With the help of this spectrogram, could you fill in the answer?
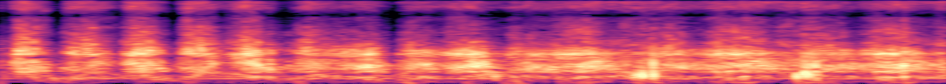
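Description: A white cardboard Priority Mail box is rubbed with the palm and fingers, producing repeated soft, dry scratchy strokes with a brushing hiss. The strokes swell and fade in a loose rhythm, with a few sharper scrapes toward the end.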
